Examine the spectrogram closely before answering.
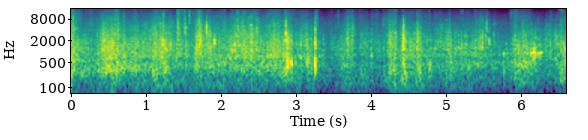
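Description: Plastic rubbish bags and litter rustling and crumpling as rubbish is stuffed into a woven sack and heaved into a cage trailer, with a few sharp knocks.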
